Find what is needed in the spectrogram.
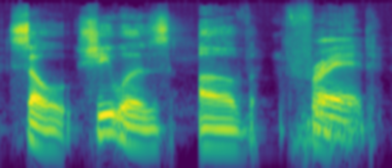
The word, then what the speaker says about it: Offred: but her name is spelled O-F-F-R-E-D, Offred. And they kept saying Offred.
